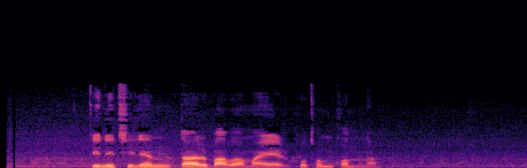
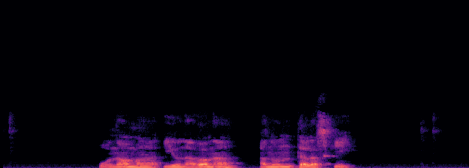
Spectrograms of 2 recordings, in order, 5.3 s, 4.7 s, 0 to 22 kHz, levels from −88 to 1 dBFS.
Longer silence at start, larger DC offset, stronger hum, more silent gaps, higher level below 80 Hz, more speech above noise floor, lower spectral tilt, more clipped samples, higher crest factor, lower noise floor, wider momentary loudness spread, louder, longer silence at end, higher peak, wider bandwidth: second, 0.3 s vs 1 s; neither; second, none vs 50 Hz at -50 dBFS; neither; second, -70 dBFS vs -56 dBFS; second, 32 dB vs 46 dB; second, -6 dB/octave vs -8.5 dB/octave; neither; about the same, 20 dB vs 18 dB; second, -54 dBFS vs -73 dBFS; first, 17 LU vs 11 LU; first, -22 LUFS vs -28 LUFS; first, 1.5 s vs 1.2 s; first, -4 dBFS vs -10 dBFS; first, 11.5 kHz vs 7.4 kHz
